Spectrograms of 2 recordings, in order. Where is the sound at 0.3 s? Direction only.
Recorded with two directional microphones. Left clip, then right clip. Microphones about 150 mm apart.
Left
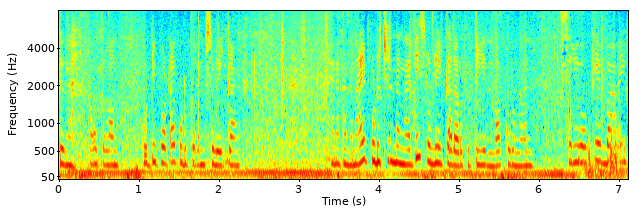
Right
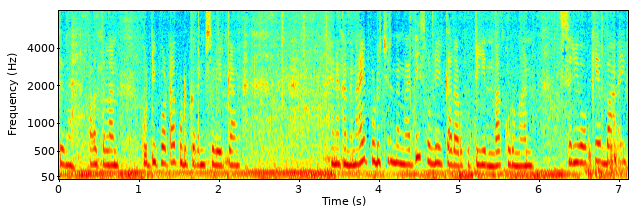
40° right (ahead or behind).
